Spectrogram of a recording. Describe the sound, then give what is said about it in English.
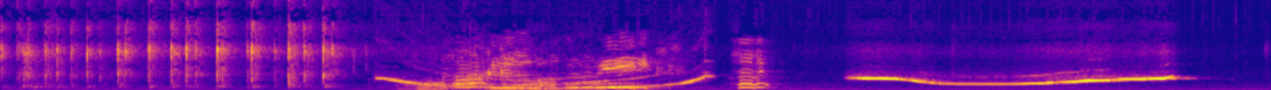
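A child whistles: wavering swoops, then one clear sustained whistle that dips and rises again. A burst of rapid clicking comes before it. “That was pretty good little whistle there.”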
